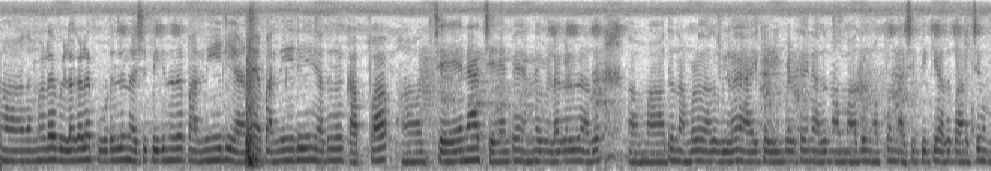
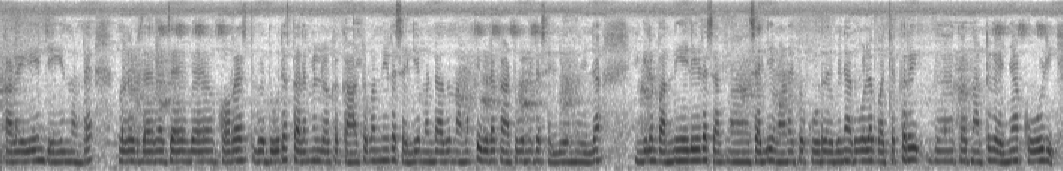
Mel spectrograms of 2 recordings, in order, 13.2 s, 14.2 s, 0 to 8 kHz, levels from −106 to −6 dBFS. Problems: low volume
